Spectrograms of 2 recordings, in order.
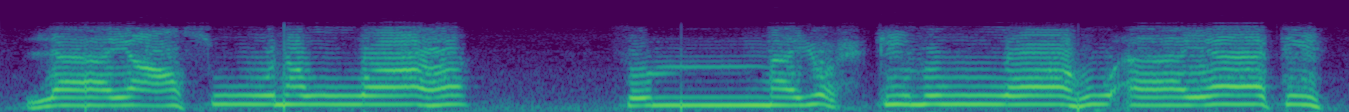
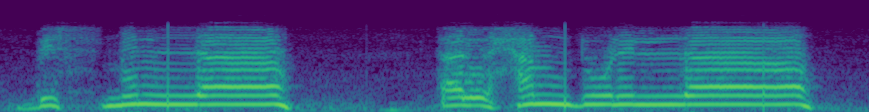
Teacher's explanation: لام لفظ الجلالة الله تفخم اللام إذا سبقت بفتح أو ضم · Shown in: first take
